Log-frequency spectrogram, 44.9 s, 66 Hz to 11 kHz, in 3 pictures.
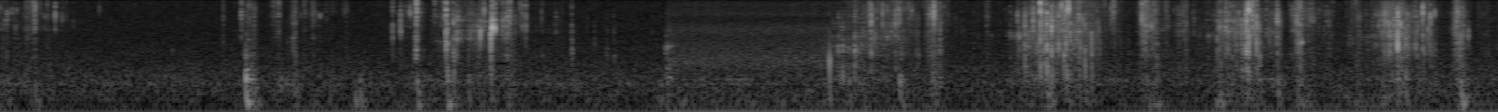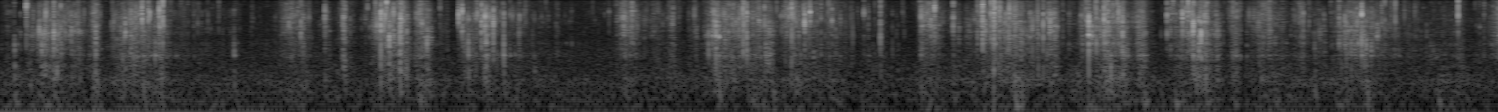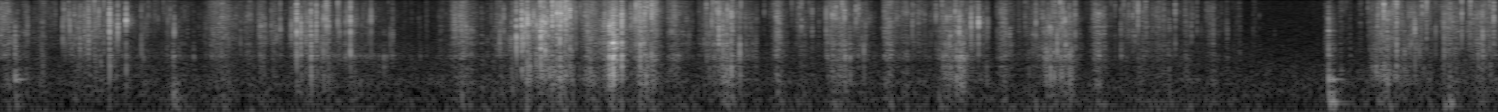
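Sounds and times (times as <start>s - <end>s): bead slime crackling when squeezed: 8.3s - 42.4s, 43.5s - 44.9s.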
